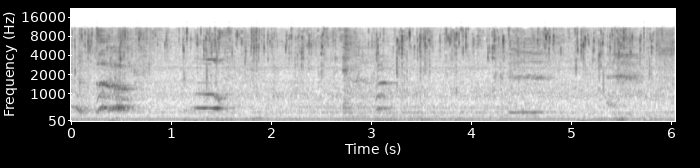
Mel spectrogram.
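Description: Wet squelching and dripping as a handful of soggy rice porridge is squeezed over a bowl, with small scattered wet clicks over a steady low hum.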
